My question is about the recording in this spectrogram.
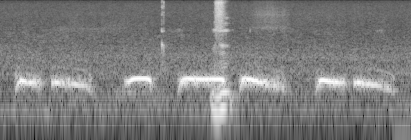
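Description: Pigeon cooing imitated by blowing into cupped hands: seven short hooting notes in quick succession, some held level and some sliding down at the end.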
